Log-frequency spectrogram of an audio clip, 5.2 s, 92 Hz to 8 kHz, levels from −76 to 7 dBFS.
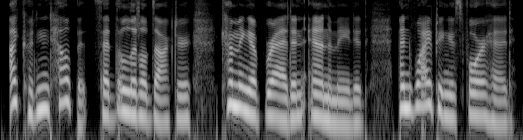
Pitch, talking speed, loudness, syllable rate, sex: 205 Hz, 195 wpm, -18 LUFS, 5.9 syllables/s, female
